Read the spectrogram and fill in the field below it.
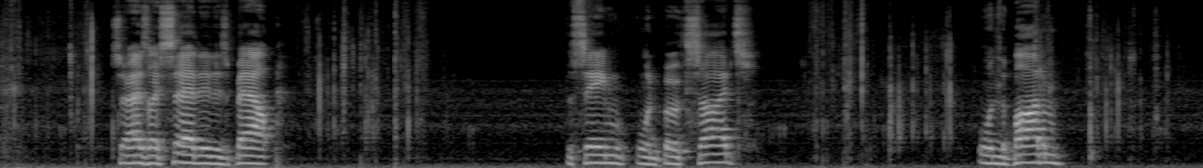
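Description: A paper packet crinkles in a man's hands.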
